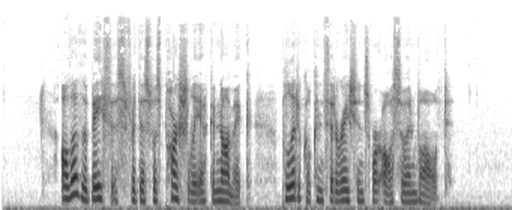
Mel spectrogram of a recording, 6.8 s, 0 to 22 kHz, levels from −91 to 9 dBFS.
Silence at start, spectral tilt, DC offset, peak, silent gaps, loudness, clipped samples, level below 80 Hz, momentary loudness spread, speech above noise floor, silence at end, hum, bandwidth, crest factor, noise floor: 0.2 s; -6 dB/octave; under 0.1%; -2 dBFS; none; -19 LUFS; under 0.1%; -44 dBFS; 9 LU; 26 dB; 0.4 s; none; 15 kHz; 18 dB; -45 dBFS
